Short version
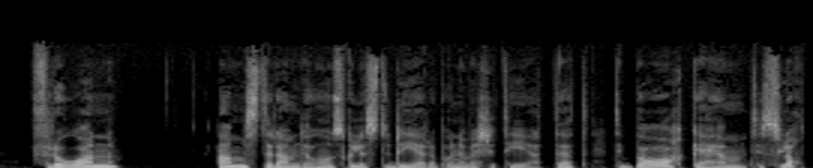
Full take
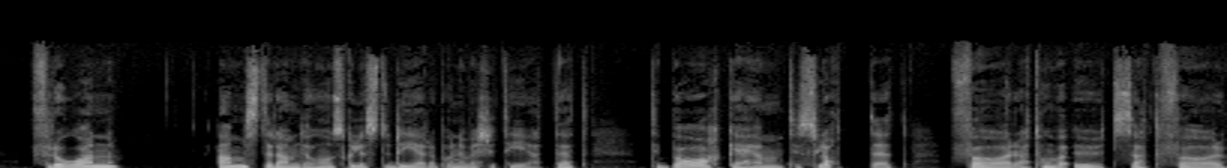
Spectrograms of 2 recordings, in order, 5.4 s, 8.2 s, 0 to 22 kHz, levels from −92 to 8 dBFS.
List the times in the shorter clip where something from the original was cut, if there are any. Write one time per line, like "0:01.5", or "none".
0:04.0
